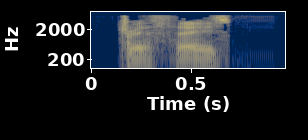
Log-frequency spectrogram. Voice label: "triphase", English; adjectives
